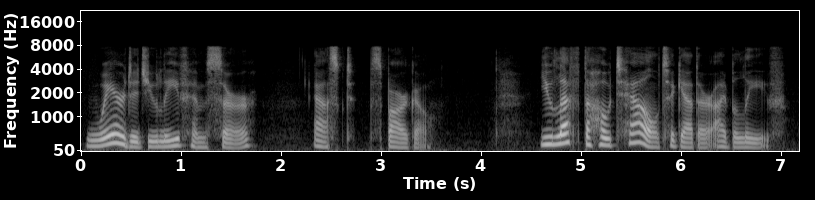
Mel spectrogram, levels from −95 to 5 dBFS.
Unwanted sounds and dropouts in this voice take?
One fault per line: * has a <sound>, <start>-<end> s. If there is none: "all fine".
all fine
